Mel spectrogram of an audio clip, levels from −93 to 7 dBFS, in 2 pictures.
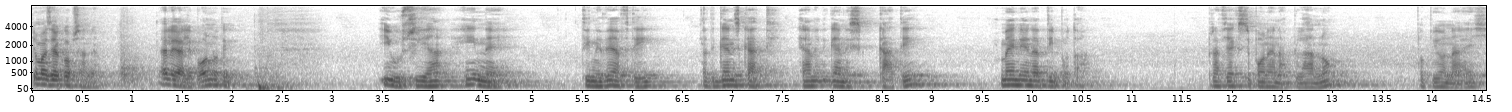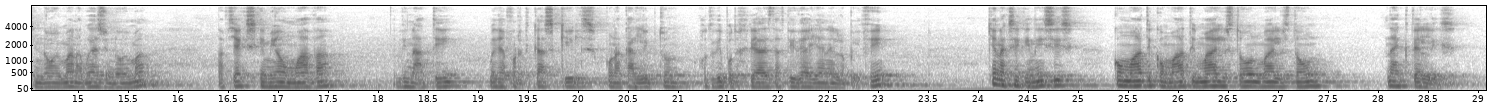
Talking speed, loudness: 135 wpm, -33 LUFS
